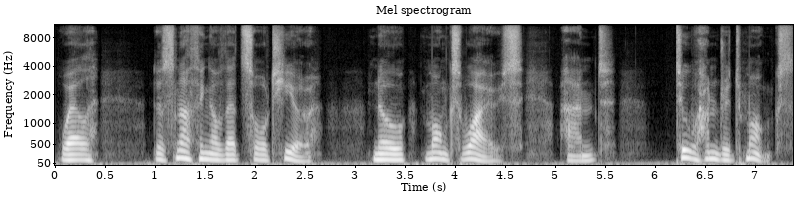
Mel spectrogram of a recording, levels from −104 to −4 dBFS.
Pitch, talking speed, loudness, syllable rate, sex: 130 Hz, 115 wpm, -17 LUFS, 3.6 syllables/s, male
